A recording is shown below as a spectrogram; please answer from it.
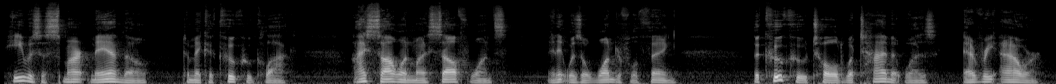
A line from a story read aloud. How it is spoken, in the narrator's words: Chubbins said to them gravely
